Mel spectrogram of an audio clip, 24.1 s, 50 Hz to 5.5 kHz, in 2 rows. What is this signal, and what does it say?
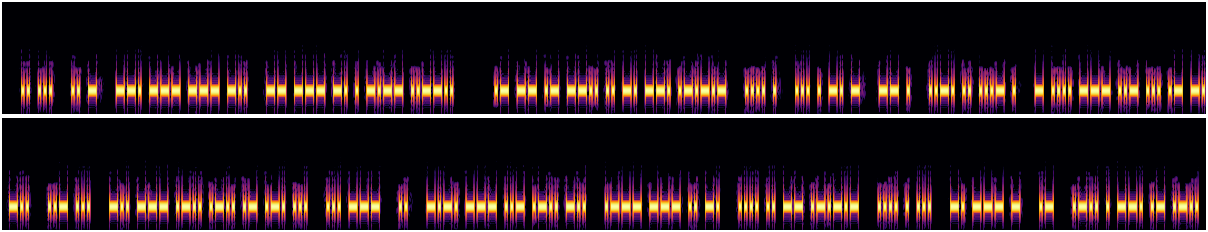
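Morse code, heard as a keyed tone, about 44 wpm, 600 Hz. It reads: IS IT GOOD MONEY? AMAZING. HE SENT ME FIVE THOUSAND US DOLLARS SO I COULD JOIN HIM. HES NOT A LEGAL
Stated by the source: Morse code at 43 wpm sending Ken Follett's novel Never in English, from CW med Gnister.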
